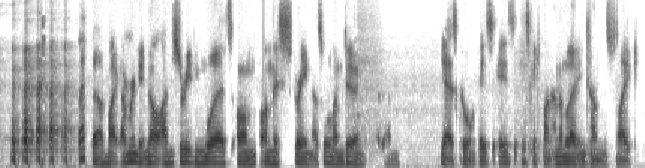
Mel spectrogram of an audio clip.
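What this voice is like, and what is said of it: English accent. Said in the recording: “We love your English accents ... oh my God, English accent.”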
